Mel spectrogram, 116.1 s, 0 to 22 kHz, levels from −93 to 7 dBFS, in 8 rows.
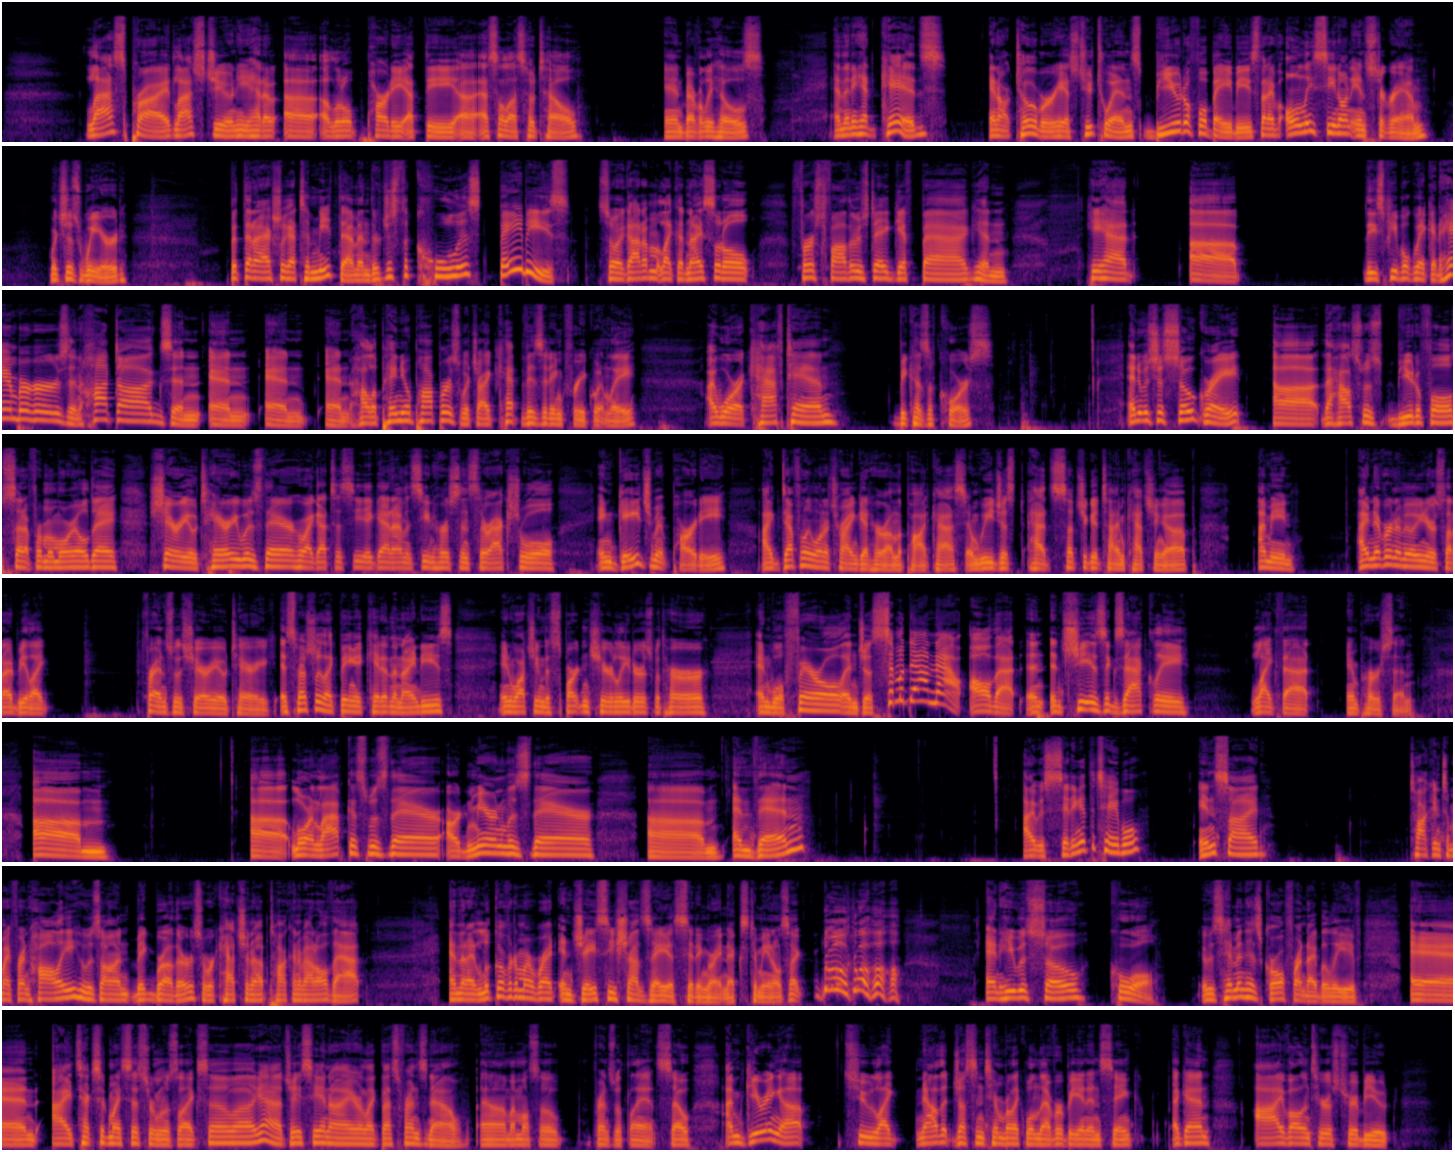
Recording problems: none

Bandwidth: 15 kHz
